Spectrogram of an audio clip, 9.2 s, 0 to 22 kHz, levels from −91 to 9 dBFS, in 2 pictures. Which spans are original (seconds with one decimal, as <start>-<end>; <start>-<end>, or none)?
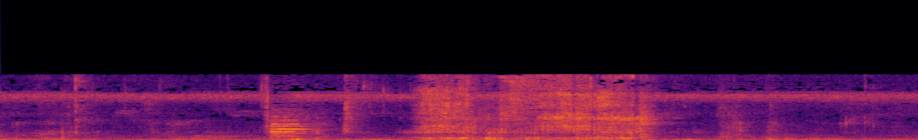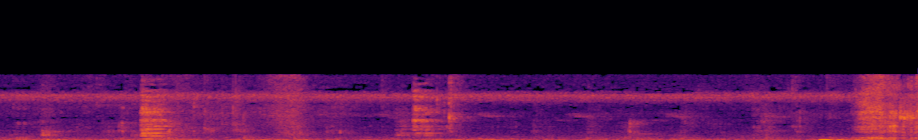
1.1-4.2; 7.7-8.2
